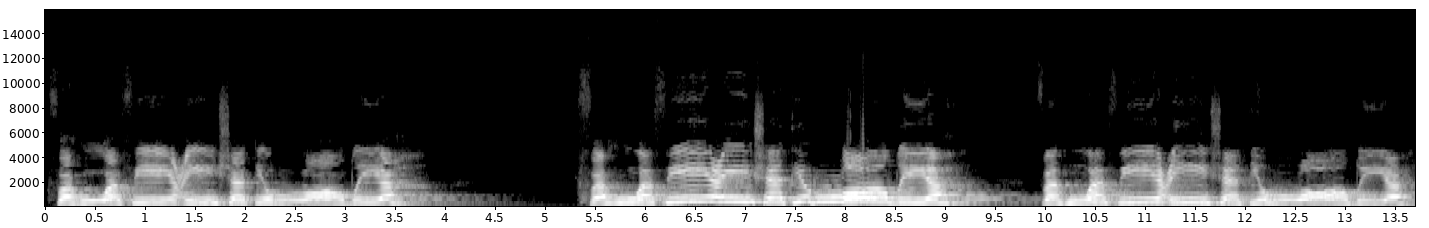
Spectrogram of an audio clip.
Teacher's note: এখানে আমরা দেখতে পাচ্ছি যে তানভিনের বামে র অর্থাৎ ঈদগামে বেড়া গুন্না, দুই হরফের একটি হরফ এসেছে তানভিনের পরে, এই কারণে আমরা এখানে গুন্না ছাড়া মিলিয়ে পড়ব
